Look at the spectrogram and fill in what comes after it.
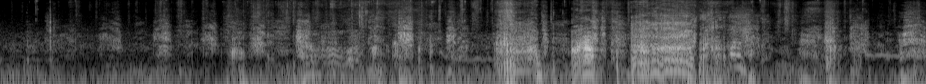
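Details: Dog sounds in a home: short yips and whimpering cries that cluster into a louder run midway, with people talking nearby.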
